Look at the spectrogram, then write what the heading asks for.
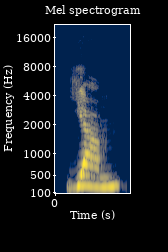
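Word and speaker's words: ים: Yam means sea in Hebrew. but it sounds like yum.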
